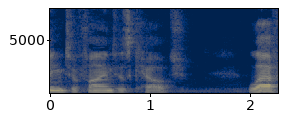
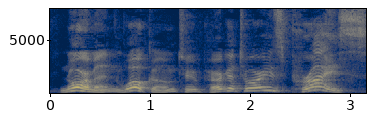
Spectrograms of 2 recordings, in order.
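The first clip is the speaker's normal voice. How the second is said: loud, higher showman's welcome; glib game show host; 6 semitones higher, 8 dB louder than usual. Acted. Angel host welcoming the dead contestant, glib announcer. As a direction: greet him like a TV host. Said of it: "his voice deep and glib like a radio announcer".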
